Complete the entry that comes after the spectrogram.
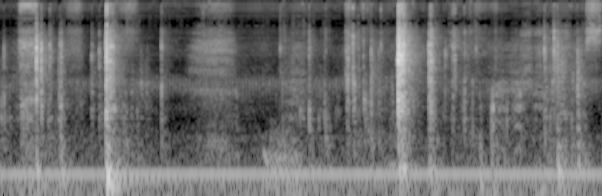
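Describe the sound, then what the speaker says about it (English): Scrapbook paper being trimmed on a crafting table, with scattered soft clicks and snips, two sharper cuts standing out over a steady low electrical hum. "Let me trim this a little bit, just a little bit better."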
